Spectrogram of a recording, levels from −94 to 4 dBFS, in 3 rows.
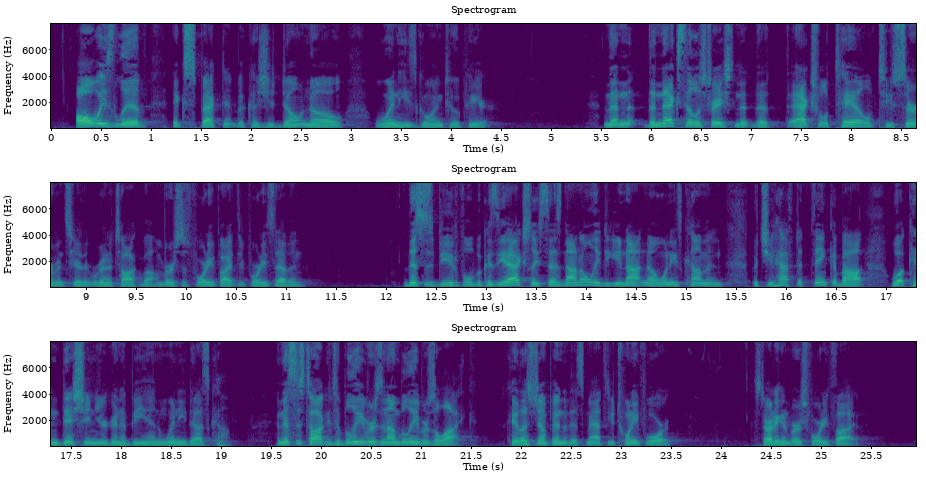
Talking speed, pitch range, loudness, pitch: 205 wpm, 120-155 Hz, -36 LUFS, 135 Hz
